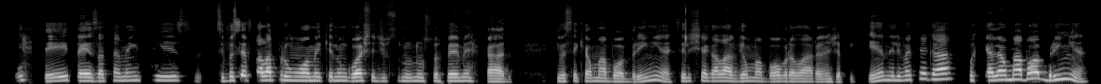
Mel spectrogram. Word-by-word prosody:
Perfeito, 190 -2 -2
é 165 0 +6
exatamente 180 +4 -2
isso. 190 0 -3
Se 160 - -9
você 190 +5 +2
fala 195 -1 +4
para 195 -1 -1
um 185 -1 0
homem 180 -1 +3
que 180 - -3
não 180 0 -1
gosta 170 0 +3
disso 155 0 -10
num 160 -1 -3
num 165 -1 -2
supermercado, 155 -6 0 0.4
que 145 - -7
você 150 +1 -5
quer 155 +2 -2
uma 150 0 -2
abobrinha, 140 +4 -2
se 155 - -5
ele 155 - -3
chegar 160 0 -1
lá 160 -1 +3
e - - -6
ver 150 - -1
uma 155 -1 -2
abóbora 140 0 -2
laranja 130 -1 -3
pequena, 155 +10 -4
ele 195 0 -1
vai 210 +2 -1
pegar, 250 +2 +3
porque 195 -1 -6
ela 190 +2 +5
é - - +7
uma 225 +2 +4
abobrinha, 230 - +2
170 Hz, 220 wpm, -22 LUFS, 150-195 Hz, 0.4 s, é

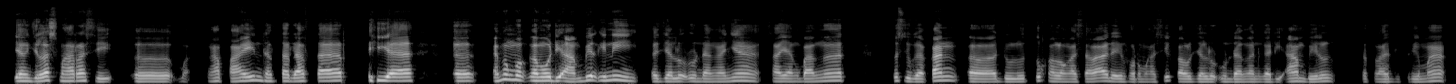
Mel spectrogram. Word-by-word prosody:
Yang 160 -2 +3
jelas 185 +3 +6
marah 160 +1 +2
sih, 135 -3 -5 0.2
eee, 135 -1 +1
ma 135 - -17 0.2
ngapain 160 +4 0
daftar-daftar? 160 +2 +2 0.2
Iya. 175 -2 +6 0.4
eee, 165 0 +3 0.2
emang 220 +7 +2
mau 205 - +5
nggak 175 -1 +4
mau 175 0 +6
diambil 160 +3 +4
ini, 185 -3 +2 0.2
eee, 140 - -1
jalur 140 +1 -1
undangannya 145 +4 -2
sayang 140 -1 -2
banget 165 +7 0 0.5
terus 170 -2 -7
juga 135 -2 +1
kan, 180 +6 +2 0.2
eee, 130 -1 +3
dulu 135 0 -3
tuh 175 - -4
kalau 140 -5 -3
nggak 125 -1 -6
salah 140 +4 +1
ada 140 - -2
informasi 125 +2 -6
kalau 130 -6 -2
jalur 125 -1 -3
undangan 125 -1 -4
nggak 125 0 -5
diambil 140 +1 -2 0.3
setelah 125 -1 -7
diterima, 125 +6 -6
145 Hz, 160 wpm, -24 LUFS, 130-170 Hz, 0.5 s, jelas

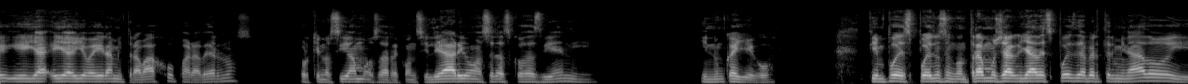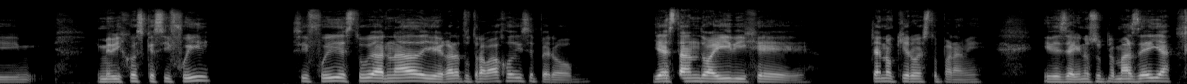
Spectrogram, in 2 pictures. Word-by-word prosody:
i 140 -1 -2
ella 140 0 +3
ella 140 0 +2
iba 140 0 -1
a 135 - +1
ir 135 0 +1
a 135 - 0
mi 130 -2 -9
trabajo 125 +7 -6
para 115 -4 -8
vernos, 145 +6 -12 0.4
porque - - -10
nos 110 0 -3
íbamos 125 -3 -5
a 110 - -4
reconciliar, 115 +6 +1
íbamos 135 -2 -1
a - - -6
hacer 130 +3 -2
las 125 -5 -4
cosas 125 -2 -5
bien 135 +4 -9
y. 115 -3 -20 1.0
Y 120 - -8
nunca 125 +2 -2
llegó, 110 -2 -7 0.9
tiempo 140 +1 +1
después 140 0 +2
nos 145 -1 +1
encontramos 140 +3 +2
ya 145 0 +8
ya 145 0 +7
después 150 +2 0
de 150 - 0
haber 145 -1 -2
terminado 150 +4 -1
y 115 -3 -10 0.6
y - - -12
me 125 - +1
dijo: 130 +3 -1
"Es 145 - +2
que 140 - -3
sí 140 +2 +3
fui, 175 +7 -2 0.8
sí 145 - -8
fui, 150 +5 0
estuve 155 +1 +2
a 145 - +6
nada 150 +3 +4
de 150 -2 +3
llegar 135 0 +1
a - - -5
tu 135 -1 -11
trabajo", 145 +5 -2
dice, 155 -1 -7
pero 110 -4 -8 0.8
ya 140 +2 +5
estando 145 0 +5
ahí 140 +1 +5
dije: 120 -6 -3 0.6
"Ya 140 - +2
no 145 -3 -3
quiero 135 0 -1
esto 130 0 -4
para 115 -2 -7
mí", 110 +1 -16 0.6
y 125 - -6
desde 125 0 +1
ahí 120 - +1
no 130 - -5
supe 135 +2 -3
más 130 0 +2
de 145 +2 +4
ella, 150 -3 +1
135 Hz, 185 wpm, -26 LUFS, 120-145 Hz, 1.0 s, ya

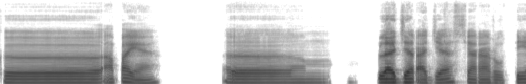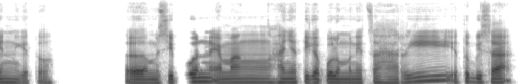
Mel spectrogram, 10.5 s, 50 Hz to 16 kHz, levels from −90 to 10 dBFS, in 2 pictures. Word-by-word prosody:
ke, - - -4 1.0
apa 120 - -2
ya, 95 0 -2 0.8
mmm, 110 0 -2 0.5
belajar 115 +1 +7
aja 105 +3 -1
secara 105 -3 -1
rutin 110 +4 -3
gitu, - - -9 0.9
eee, 105 - +4
meskipun 135 +7 0
emang 115 -1 0 0.3
hanya 115 0 0
30 115 0 0
menit 110 0 -3
sehari 110 +1 -4 0.4
itu - - -3
bisa 120 0 +1
110 Hz, 105 wpm, -22 LUFS, 105-115 Hz, 1.0 s, belajar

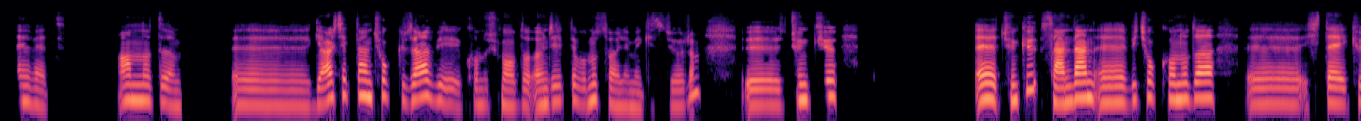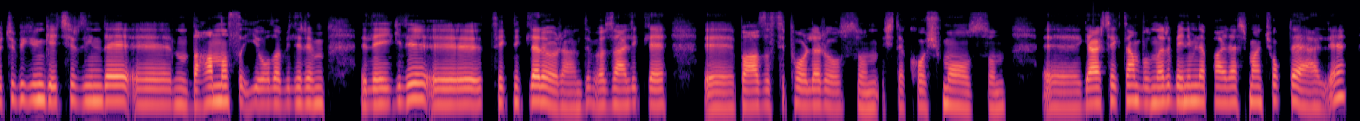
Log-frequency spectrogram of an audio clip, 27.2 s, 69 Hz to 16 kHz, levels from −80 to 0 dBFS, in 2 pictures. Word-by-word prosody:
Evet. 155 -7 -6 0.5
Anladım. 170 -6 -1 0.5
Iıı, 140 -1 -5
gerçekten 205 - +3
çok 210 0 -5
güzel 185 +3 +4
bir 150 -6 -5
konuşma 145 0 -5
oldu. 140 0 -5
Öncelikle 170 +5 -2
bunu 170 +5 -3
söylemek 135 -6 -7
istiyorum. 140 - -7 0.5
Iıı, 145 0 +1
çünkü 185 +4 +1 1.4
Evet, 185 -1 +7
çünkü 180 +11 +1
senden, 185 +5 +7
ııı, 165 -2 +1
birçok 185 +1 -1
konuda, 190 +1 +4 0.3
ııı, 155 0 -3
işte, 155 -2 +3
kötü 170 +2 -6
bir 185 - -2
gün 180 +1 +1
geçirdiğinde, 170 +1 +1 0.4
ııı, 145 -3 -6
daha 165 +4 +3
nasıl 170 -1 0
iyi 150 +3 -5
olabilirim 155 +1 -2 0.4
ile 150 +2 +2
ilgili, 160 +4 -4 0.7
ııı, 150 - -3
teknikler 165 +1 +2
öğrendim. 135 -1 -1
Özellikle, 145 0 0 0.4
eee, 130 0 0
bazı 140 0 +3
sporlar 145 +1 -2
olsun, 130 -1 -5
işte, 135 +5 -5
koşma 140 0 -2
olsun, 130 +1 -8 0.4
eee, 130 0 -4
gerçekten 160 +4 +4
bunları 160 +2 -1
benimle 170 0 +1
paylaşman 165 +1 -1
çok 175 0 -7
değerli. 155 +6 +1
155 Hz, 115 wpm, -24 LUFS, 140-175 Hz, 1.4 s, Evet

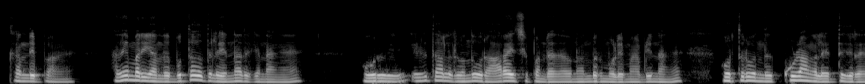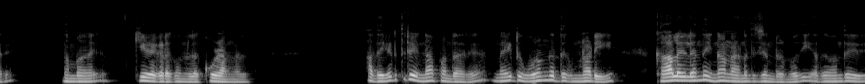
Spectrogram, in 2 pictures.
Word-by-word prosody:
கண்டிப்பாங்க. 145 -5 -2 0.5
அதே 180 +5 +2
மாரி 180 -3 +4
அந்தப் 135 -2 -1
புத்தகத்துல 160 -2 +2
என்ன 140 +4 -2
இருக்குன்னாங்க, 120 -4 -6 0.8
1 145 -1 +4 0.3
எழுத்தாளர் 165 -3 -1
வந்து 150 +3 0
1 140 - -3
ஆராய்ச்சி 160 +2 +2
பண்றதா 125 -2 -2
நண்பர் 130 +1 -2
மூலியமா 120 0 -2
அப்டின்னாங்க. 125 +1 -4 0.5
ஒருத்தர் 170 +2 +2
வந்து 145 -3 0 0.2
கூழாங்கல் 175 -9 +4
எடுத்துக்கிறாரு. 130 +1 -2 0.6
நம்ப 135 -1 0 0.6
கீழே 170 -3 +6
கிடக்கும்ல 130 -1 0
கூழாங்கல். 120 -5 +2 1.2
அத 160 - -1
எடுத்துட்டு 215 +4 +2
என்ன 160 +3 +1
பண்றறாரு, 130 -5 -1 0.3
நைட் 180 +3 +1
உறங்குத்துக்கு 170 -4 +1
முன்னாடி 140 -4 +2 0.6
காலையிலருந்து 180 +3 +5
என்ன 170 +2 +1
நடந்துச்சுன்றபோது 140 -2 -2
அத 135 - -7
வந்து, 150 +2 -1
145 Hz, 125 wpm, -23 LUFS, 130-165 Hz, 1.2 s, கீழே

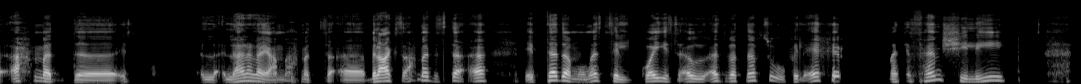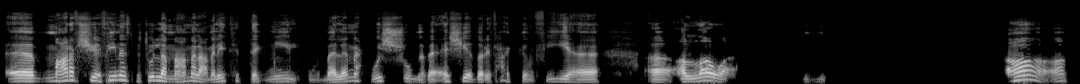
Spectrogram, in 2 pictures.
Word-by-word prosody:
أحمد 165 -6 -1
اسمه 100 -1 0 0.6
ل 115 +1 -7
لا، 130 +6 0
لا، 165 - -1
لا، 150 - +1
يا - - +3
عم 105 - -7
أحمد - - -10
السقا 100 -1 -3
بالعكس، 155 +7 +4
أحمد 185 -1 -4
السقا 150 +4 -2 0.4
ابتدى 190 0 +3
ممثل 125 -2 -5
كويس 145 -1 -1
أوي 135 -2 -1
وأثبت 150 +4 -4
نفْسه 180 +2 -5
وفي 120 +3 -7
الآخر 180 +7 -3 0.5
ما 125 - -3
تفهمش 180 +1 -5
ليه 150 +8 -4 0.9
آآ، 145 0 +8
ما 155 +2 +1
أعرفش، 185 0 +4
هي 160 -4 +4
فيه 195 +8 +1
ناس 205 -3 +2
بتقول 175 +6 0
لمّا 130 -7 +4
عَمَل - - +2
عملية - - +1
التجميل 130 +5 -6
وملامح 115 +10 0
وشه 145 0 -1
ما 115 -5 -7
بقاش - - 0
يقدَر - - +3
يتحكم 115 -3 -8
فيها، 115 -1 +1 0.5
أ 115 0 +4
الله 160 +7 +6
أع - - -5 0.7
اهم. 115 0 -20 1.8
آه، 205 -3 +4
آه. 160 - -5
140 Hz, 135 wpm, -23 LUFS, 115-170 Hz, 1.8 s, آآ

